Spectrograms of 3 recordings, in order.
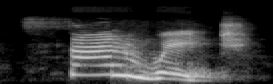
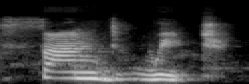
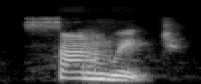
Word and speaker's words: sandwich: We also have sandwich, not sandwich. The D is silent. So we don't say sandwich. We don't say grandma. The D is silent. It's grandma, sandwich.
